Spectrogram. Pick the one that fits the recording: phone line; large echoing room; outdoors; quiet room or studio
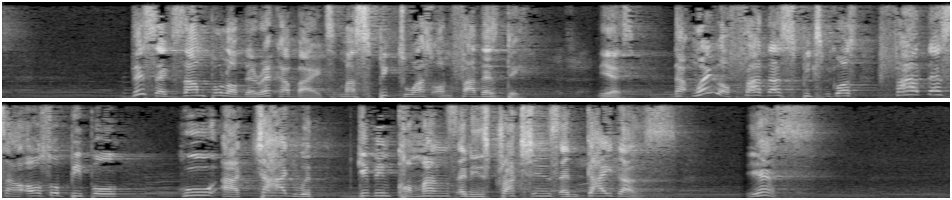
large echoing room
